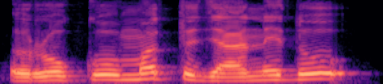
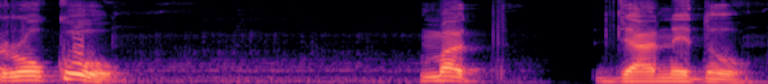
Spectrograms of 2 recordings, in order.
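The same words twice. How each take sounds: First: Loud, high रोको मत, जाने दो lifted at the end; pause after मत. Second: Loud रोको falling, long pause, then मत जाने दो; pause after रोको. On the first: Teacher reads first sentence of the contrast, loud on रोको मत. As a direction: ring out रोको मत, then जाने दो. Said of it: "दो चीज हो गया". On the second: Teacher shows pupils the moved comma, long pause after रोको. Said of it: "अल्प विराम के अलग-अलग स्थानों पर". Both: Shown as a demonstration.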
